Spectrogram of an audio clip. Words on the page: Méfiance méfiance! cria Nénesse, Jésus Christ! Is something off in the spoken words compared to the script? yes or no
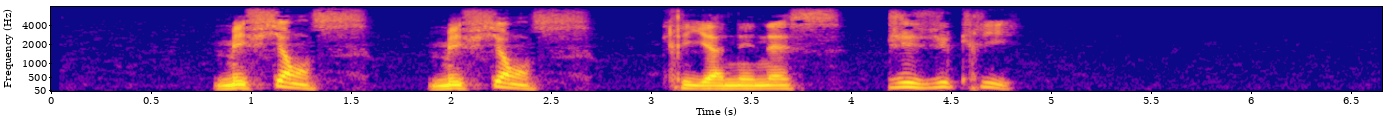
no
